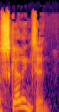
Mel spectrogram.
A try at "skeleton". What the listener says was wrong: Yeah, no, not ing. You're saying ing, Skellington. It's skeleton.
